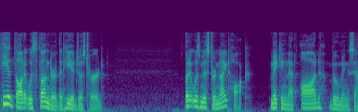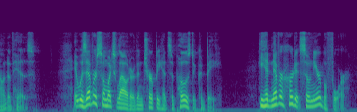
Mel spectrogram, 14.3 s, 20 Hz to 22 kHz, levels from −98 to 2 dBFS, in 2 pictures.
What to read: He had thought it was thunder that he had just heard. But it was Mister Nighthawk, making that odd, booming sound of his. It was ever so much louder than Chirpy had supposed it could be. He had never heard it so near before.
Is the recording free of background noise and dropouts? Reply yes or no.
yes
